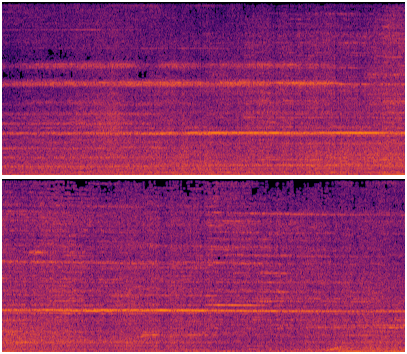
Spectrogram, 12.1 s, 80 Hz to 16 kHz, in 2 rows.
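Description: Two Norfolk Southern GE diesel locomotives, an AC44C6M and a D9-44CW, pulling a loaded coal train close by with a steady low engine rumble. A thin, steady high squeal from the wheels on the rail runs over it.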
